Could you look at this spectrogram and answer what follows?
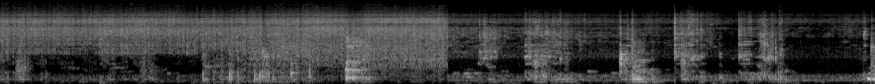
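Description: Chicken legs with masala powder being stirred and fried for a curry, a steady close sizzle with scraping strokes of a spoon against the pan, the stirring growing choppier and more intermittent toward the end.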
